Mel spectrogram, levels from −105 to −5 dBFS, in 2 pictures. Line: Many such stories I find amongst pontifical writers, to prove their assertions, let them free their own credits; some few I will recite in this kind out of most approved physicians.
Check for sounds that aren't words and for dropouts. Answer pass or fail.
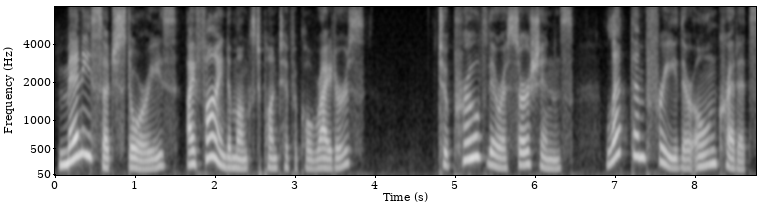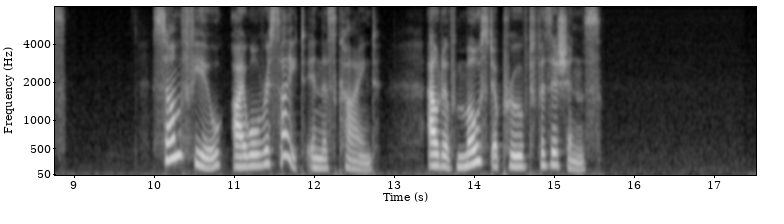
pass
